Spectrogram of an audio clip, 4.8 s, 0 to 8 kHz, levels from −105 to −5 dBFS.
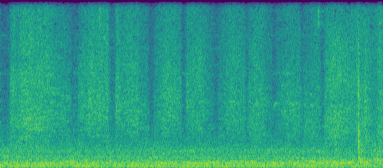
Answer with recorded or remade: recorded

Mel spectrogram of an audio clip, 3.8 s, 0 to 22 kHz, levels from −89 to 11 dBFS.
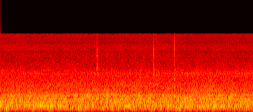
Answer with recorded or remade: remade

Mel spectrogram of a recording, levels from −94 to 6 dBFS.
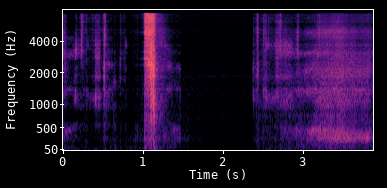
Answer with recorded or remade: remade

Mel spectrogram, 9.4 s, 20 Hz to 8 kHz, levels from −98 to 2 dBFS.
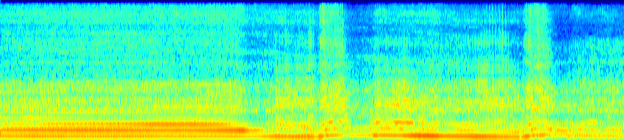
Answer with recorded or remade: recorded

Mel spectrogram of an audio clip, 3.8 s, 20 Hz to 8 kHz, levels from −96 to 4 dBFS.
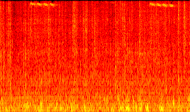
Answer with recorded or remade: recorded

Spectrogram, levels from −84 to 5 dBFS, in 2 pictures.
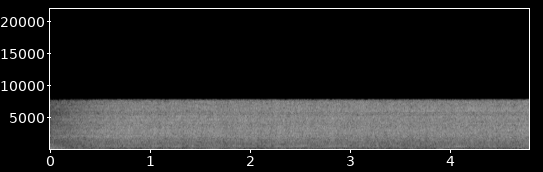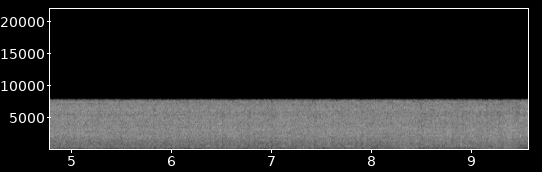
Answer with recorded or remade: recorded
